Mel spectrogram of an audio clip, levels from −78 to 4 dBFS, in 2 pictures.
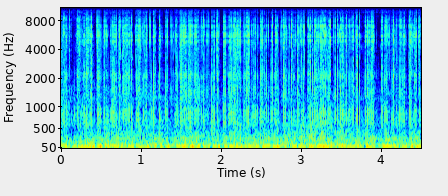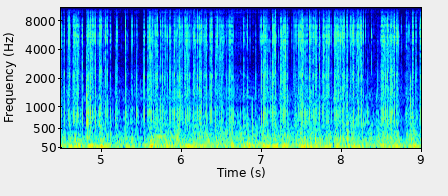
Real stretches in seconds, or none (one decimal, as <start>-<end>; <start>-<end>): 0.0-9.0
